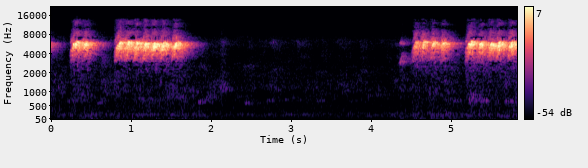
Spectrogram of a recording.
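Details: A Flamboyan bird, a songbird kept for training cucak ijo and magpie robin, gives two high buzzing trills. A silence of over two seconds follows, then two more quick sizzling trill phrases.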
